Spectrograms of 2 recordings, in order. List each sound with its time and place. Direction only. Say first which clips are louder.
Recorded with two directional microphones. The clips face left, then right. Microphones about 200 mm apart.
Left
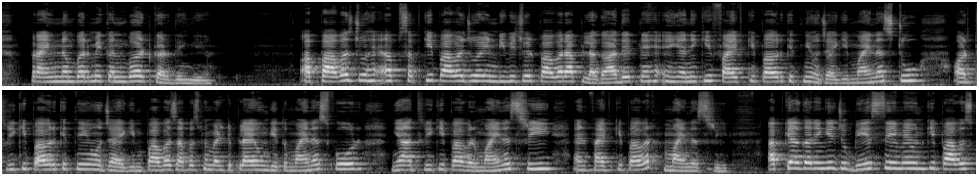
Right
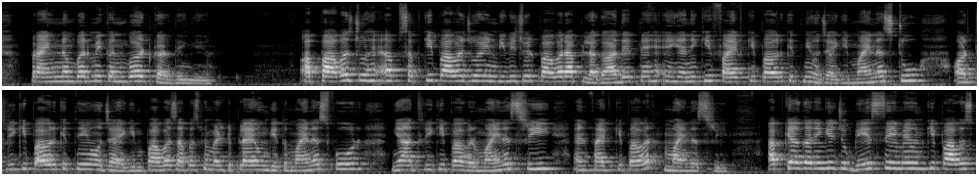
0.3 s a woman's voice: left 4 dB; 35° left (ahead or behind)
3.0 s a woman's voice: left 3 dB; 35° left (ahead or behind)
